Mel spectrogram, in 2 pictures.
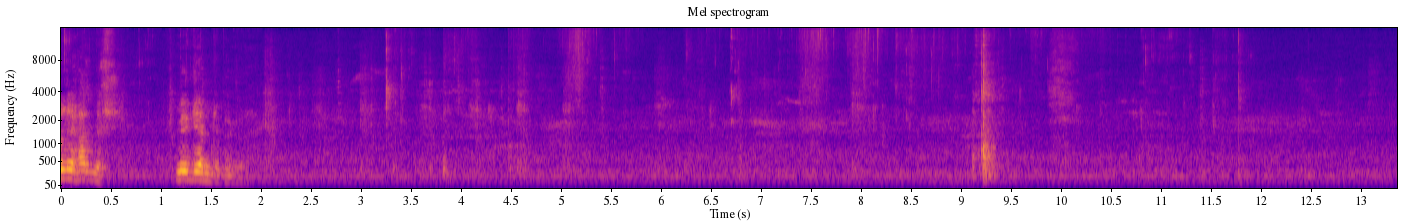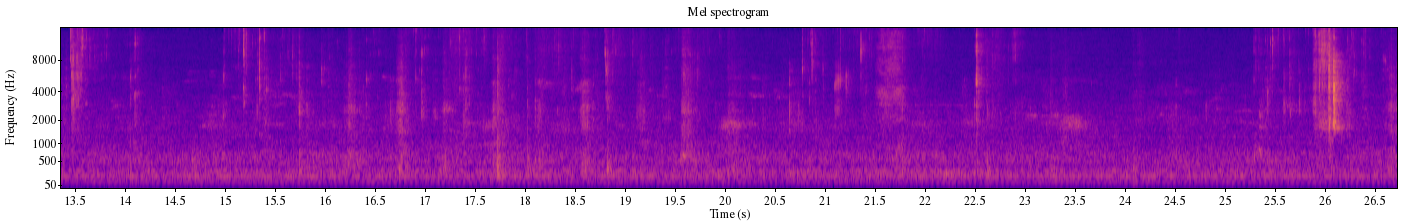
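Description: Fingers squish and mix rice on a metal plate, with light clinks.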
